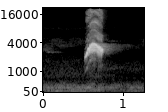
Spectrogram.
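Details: Red-whiskered bulbul, a song for teasing new or wild-caught birds and coaching young birds; one strong, clear whistled slur going up then down, roughly a quarter second long, with low background noise.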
